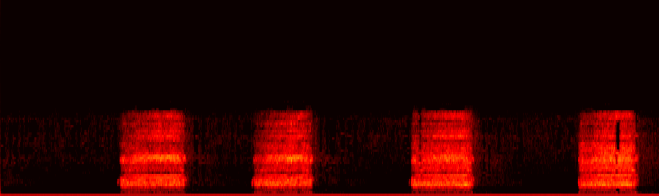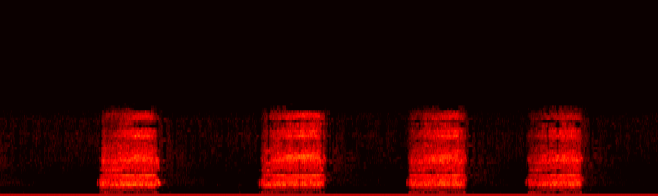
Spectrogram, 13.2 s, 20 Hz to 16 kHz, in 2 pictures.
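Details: Recorded 15 April 2020 at Alphen, a barn owl around a mouse delivery and mating gives a long series of eight wheezy, noisy screeches, each short and harsh, repeated about every 1.5 seconds, with faint low rumble beneath.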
